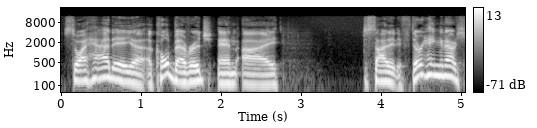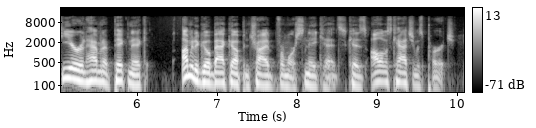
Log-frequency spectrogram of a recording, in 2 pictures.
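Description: A man's voice: medium pitch, a little fast, no room sound, clean studio sound. Man in his forties telling a fishing story. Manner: relaxed, conversational recounting. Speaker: fishing vlogger. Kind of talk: casual first-person storytelling.

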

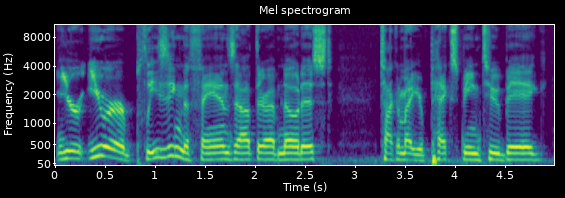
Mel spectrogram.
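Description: A man's voice: fairly high pitch, steady tone, normal speed. A man hosting a gaming podcast, friendly and joking dryly in casual chat. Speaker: podcast host.

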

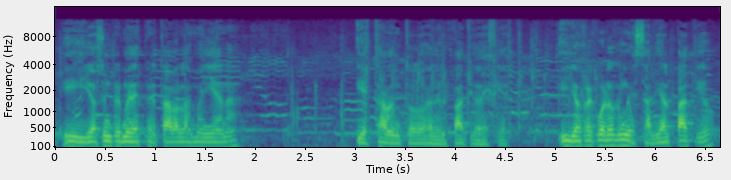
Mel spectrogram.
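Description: A flamenco guitarist from Andalusia, Spain, speaking with an Andalusian accent in a low voice, reflects on his childhood memories in an unhurried storytelling interview. He acts out family quotes in raised voices, while flamenco guitar music and a crowd sound in the background.

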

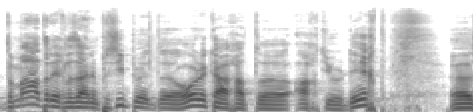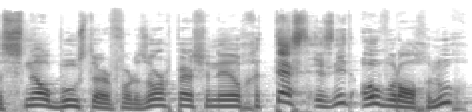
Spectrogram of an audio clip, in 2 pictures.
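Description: A man's voice: on the high side, dark tone. A man with a slightly Moroccan-tinged Leiden accent, hosting a show and reading the newspaper aloud in loose, rambling chat full of swearing and tangents. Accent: Leiden Dutch, slightly Moroccan-tinged.

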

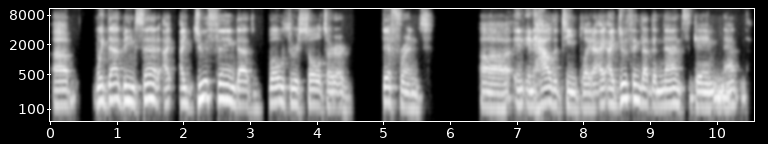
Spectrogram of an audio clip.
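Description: A man co-hosting a casual sports podcast, halting with frequent restarts and fillers. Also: medium pitch. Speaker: podcast co-host.

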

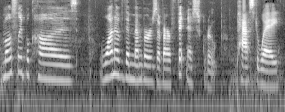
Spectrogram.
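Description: A woman hosting a casual group discussion and gently prompting others with follow-up questions. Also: medium pitch, slow, a little hiss or hum, low-quality recording. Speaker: group facilitator and host.

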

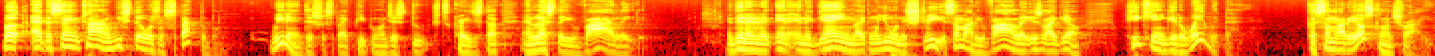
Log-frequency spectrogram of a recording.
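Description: Streetwise man telling his story, low voice. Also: very animated, fairly quick. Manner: streetwise, repeats phrases, frequent "you know what I'm saying". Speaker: interview guest. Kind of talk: casual storytelling.

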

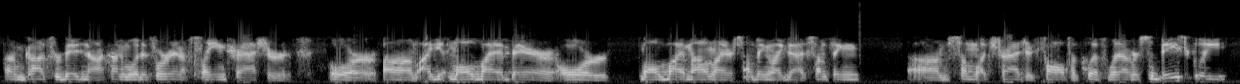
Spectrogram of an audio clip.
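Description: A man talks through how he makes his films, rambling with fillers and restarts. His voice is very bright and forceful. The recording is dry, with dull lo-fi sound. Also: medium pitch, little pitch movement, brisk, no echo. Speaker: hunting filmmaker guest. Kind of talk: casual interview talk.

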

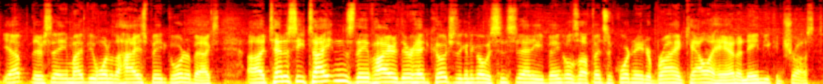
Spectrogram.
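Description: A man's voice: a little high, fairly even intonation, quick pace, few pauses, a little mellow. A man hosting a casual sports news segment, reading scores and headlines conversationally with wry, sarcastic asides. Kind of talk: casual radio-style sports news with banter.

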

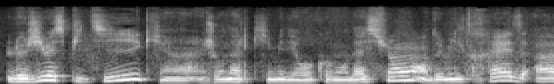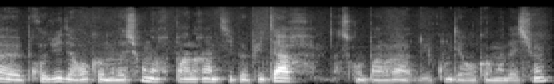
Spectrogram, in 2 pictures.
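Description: Mellow, husky French lecturer. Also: male voice, mid-range voice, lively intonation, fast, hardly any pauses. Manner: informal, explanatory teaching tone. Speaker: physiotherapy lecturer. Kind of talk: online lecture with slides.

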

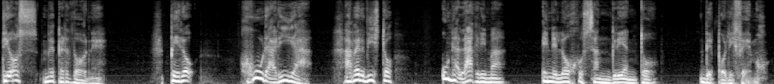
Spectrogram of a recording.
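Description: A man reading a short story aloud in a measured, expressive way. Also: lowish voice, breathy edge, dry recording, studio quality. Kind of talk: scripted story narration.

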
